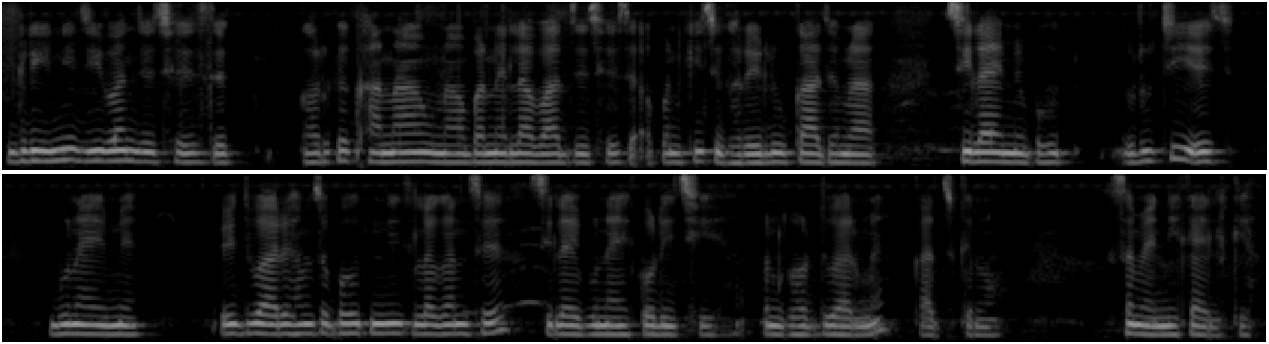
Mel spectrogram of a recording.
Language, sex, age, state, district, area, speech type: Maithili, female, 30-45, Bihar, Madhubani, rural, spontaneous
